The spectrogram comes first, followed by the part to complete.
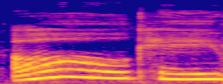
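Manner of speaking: high, drawn-out oh-okay; toned-down imitation of aunt. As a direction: stretch it out as a light mock concession. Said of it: "but not like that".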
